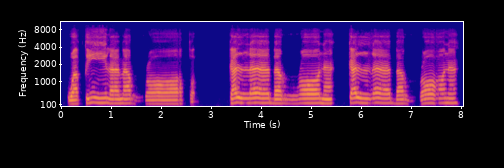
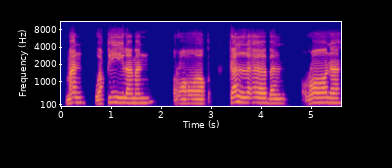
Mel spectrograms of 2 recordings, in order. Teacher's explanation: Imam Syu'bah nggak membaca saktah. Dia langsung membaca idgham.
